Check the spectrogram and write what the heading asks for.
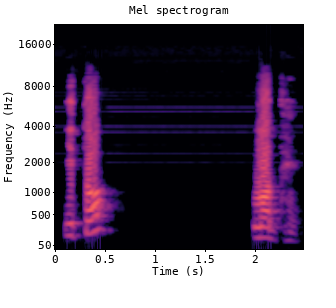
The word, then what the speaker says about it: ইতোমধ্যে: এখন ইত্ত, ইতিযোগ মধ্যে, ইতিযোগ মধ্যে, এটা সঠিক উচ্চারণ কি হবে, ইত মধ্যে, ইতোমধ্যে।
